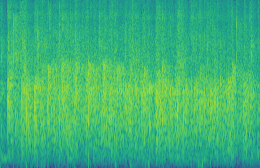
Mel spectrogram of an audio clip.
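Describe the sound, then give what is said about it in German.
Sustained clapping from a crowd at an event, applauding in thanks to two people, fills the whole stretch, dense and steady at an even volume, with no one speaking over it. “Ihr dürft applaudieren.”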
